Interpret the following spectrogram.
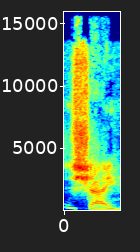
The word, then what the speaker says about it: Che: Shay is like shake and his his surname is like guitar, right?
